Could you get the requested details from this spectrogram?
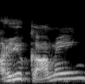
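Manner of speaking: pitch climbs at the end of coming. Explaining intonation, the speaker gives a yes-or-no question example with rising question intonation. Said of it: "it has a rising intonation".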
